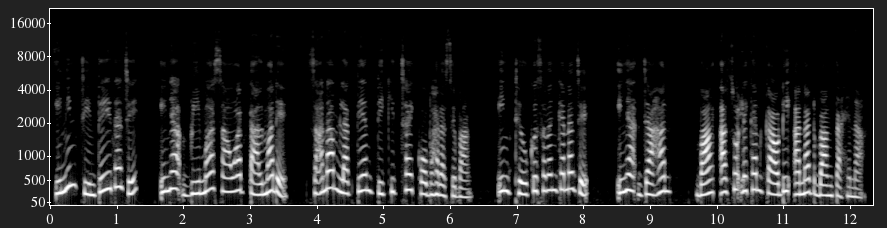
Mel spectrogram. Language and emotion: Santali, fearful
